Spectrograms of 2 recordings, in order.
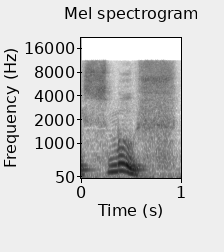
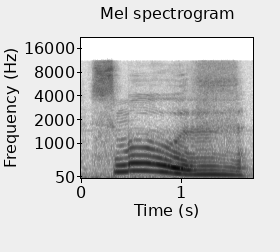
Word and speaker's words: smooth: ends of words smooth believe it or not the th sound in smooth is voiced most foreign speakers say this word incorrectly they say smooth with an unvoiced th but it's voiced smooth bathe the word bath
